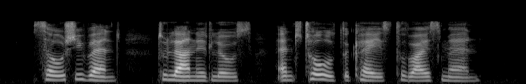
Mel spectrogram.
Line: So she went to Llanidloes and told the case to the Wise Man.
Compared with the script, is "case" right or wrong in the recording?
right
